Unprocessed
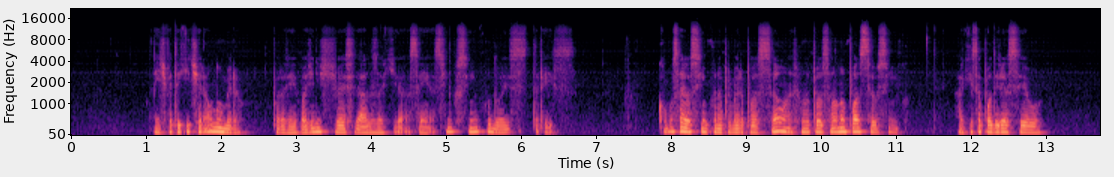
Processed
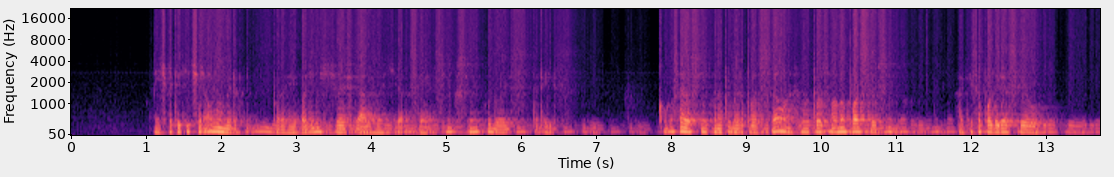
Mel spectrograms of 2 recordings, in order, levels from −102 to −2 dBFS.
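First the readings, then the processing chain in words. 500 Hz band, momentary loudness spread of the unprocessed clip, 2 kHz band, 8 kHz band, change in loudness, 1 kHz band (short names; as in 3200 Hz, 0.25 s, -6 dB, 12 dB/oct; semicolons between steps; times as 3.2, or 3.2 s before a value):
-0.5 dB, 13 LU, -0.5 dB, -1.0 dB, -1.0 dB, -0.5 dB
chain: split-band echo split 350 Hz, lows 0.628 s, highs 92 ms, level -10 dB; clock jitter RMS 0.047 ms; gain -1 dB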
